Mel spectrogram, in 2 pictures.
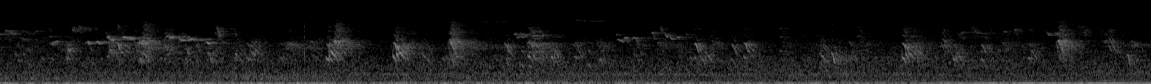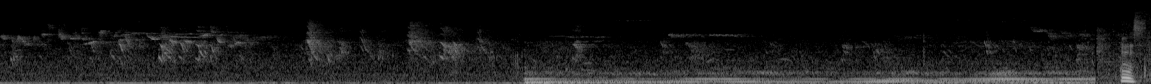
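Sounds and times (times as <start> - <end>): songbirds singing: 0.0 - 22.5
low steady rumble: 16.7 - 22.5.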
